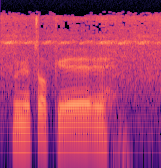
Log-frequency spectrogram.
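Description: A man speaking over a steady, high-pitched drone of insects that runs unbroken beneath his words.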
